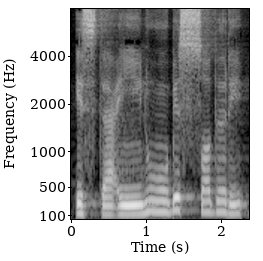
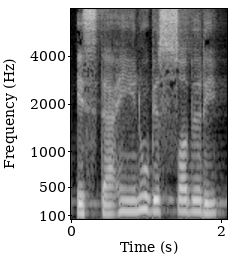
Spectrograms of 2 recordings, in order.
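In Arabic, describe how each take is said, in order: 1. يُمَدّ حرف المد مدّه الكامل. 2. يُقصَر حرف المد ويُنطق قصيرًا. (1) "والصواب كما قلت لك استعينوا بالصبر" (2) "احذر من بتر حرف المد ... فخطأ أن تقول استعينوا بالصبر"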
